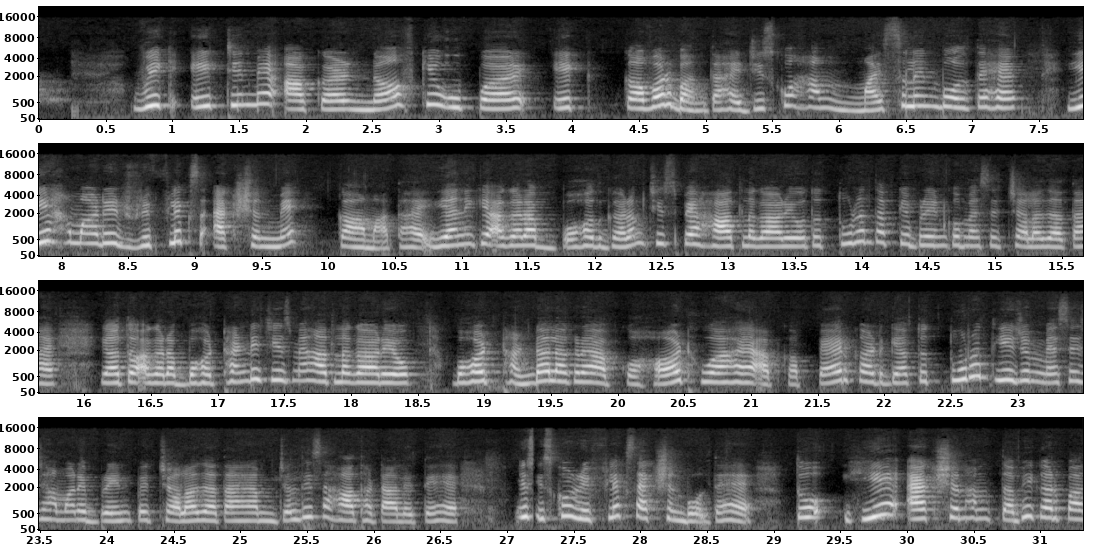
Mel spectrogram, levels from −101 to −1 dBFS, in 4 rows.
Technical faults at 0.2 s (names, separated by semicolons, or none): none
